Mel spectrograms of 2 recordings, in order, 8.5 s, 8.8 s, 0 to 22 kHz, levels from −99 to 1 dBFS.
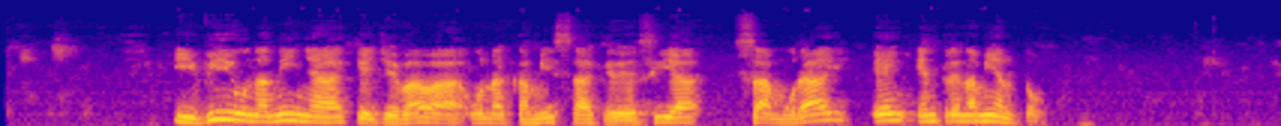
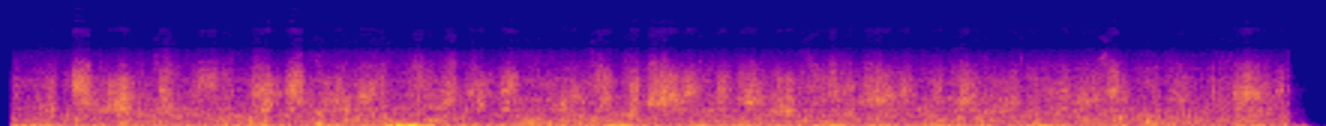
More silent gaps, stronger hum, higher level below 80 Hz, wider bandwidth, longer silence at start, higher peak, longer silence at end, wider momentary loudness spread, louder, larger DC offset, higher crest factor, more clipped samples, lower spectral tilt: neither; neither; second, -50 dBFS vs -32 dBFS; first, 7.4 kHz vs 3.6 kHz; first, 1.15 s vs 0.05 s; about the same, -2 dBFS vs -4 dBFS; first, 1.3 s vs 0.05 s; about the same, 6 LU vs 6 LU; first, -13 LUFS vs -33 LUFS; neither; second, 12 dB vs 22 dB; neither; second, -8 dB/octave vs -9.5 dB/octave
